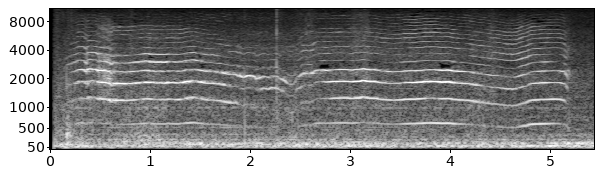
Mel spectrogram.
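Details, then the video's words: Domestic cat giving one long meow, starting small and ending strong. The steady, tonal call lasts about five seconds, with a slight dip midway and a rising swell near the end, over faint room noise. "long meows"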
